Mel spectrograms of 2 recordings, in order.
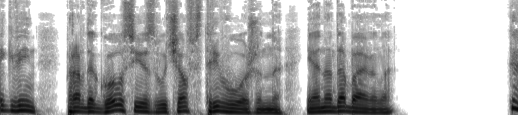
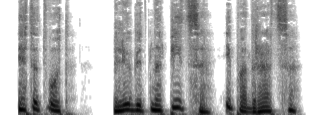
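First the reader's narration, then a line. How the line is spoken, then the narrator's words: Quiet speech. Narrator (Russian): тихо произнесла Эгвин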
